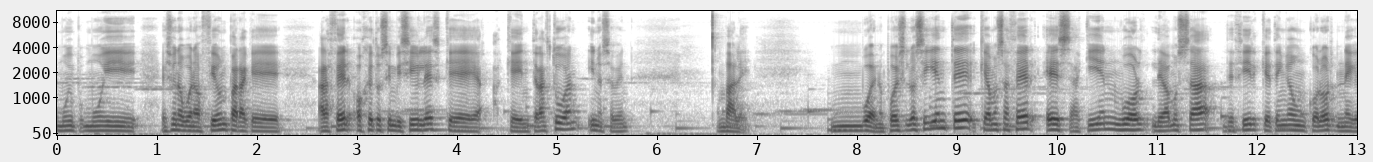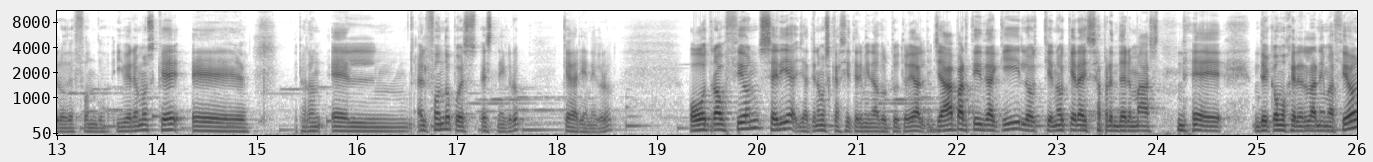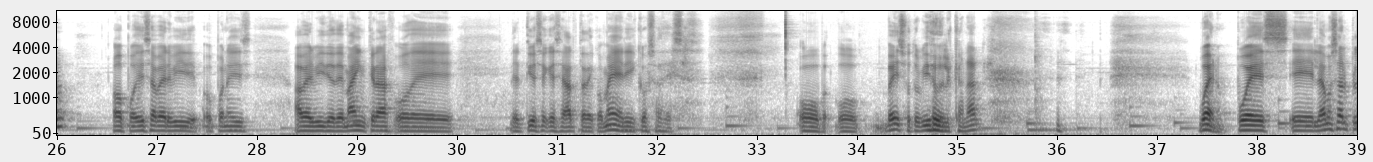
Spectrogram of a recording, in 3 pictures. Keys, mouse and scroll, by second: 11.1 click, 12.0 click, 18.4 click, 33.3 click, 37.6 click, 38.6 space.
